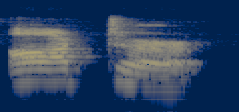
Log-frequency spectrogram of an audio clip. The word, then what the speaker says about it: author: There is an author at the end, but the R is silent. Okay. Silent itu maksudnya tidak terlalu kentara saat diucapkan. Okay. Most of the English with the R towards the end is going to be silent.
